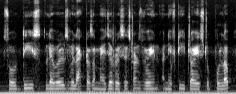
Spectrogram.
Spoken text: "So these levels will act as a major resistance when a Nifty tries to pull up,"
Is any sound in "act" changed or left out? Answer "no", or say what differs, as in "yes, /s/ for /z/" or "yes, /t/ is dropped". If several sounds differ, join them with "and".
no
